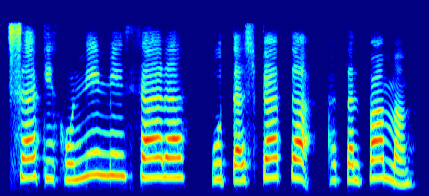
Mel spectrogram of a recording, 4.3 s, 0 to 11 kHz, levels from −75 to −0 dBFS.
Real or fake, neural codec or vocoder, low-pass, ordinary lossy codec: fake; codec, 16 kHz, 1 kbps, FunCodec, trained on Chinese and English, 50 frames a second; 7.2 kHz; MP3, 64 kbps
